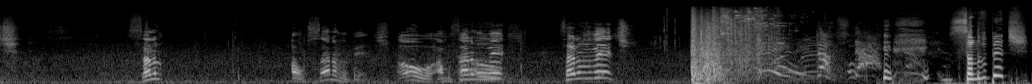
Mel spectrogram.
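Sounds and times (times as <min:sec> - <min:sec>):
speech: 0:01.4 - 0:01.7, 0:02.9 - 0:06.4, 0:08.2 - 0:10.3
windshield glass shattering: 0:06.9 - 0:08.3.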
